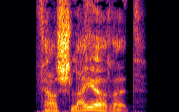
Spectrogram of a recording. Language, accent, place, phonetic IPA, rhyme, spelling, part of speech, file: German, Germany, Berlin, [fɛɐ̯ˈʃlaɪ̯əʁət], -aɪ̯əʁət, verschleieret, verb, De-verschleieret.ogg
- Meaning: second-person plural subjunctive I of verschleiern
